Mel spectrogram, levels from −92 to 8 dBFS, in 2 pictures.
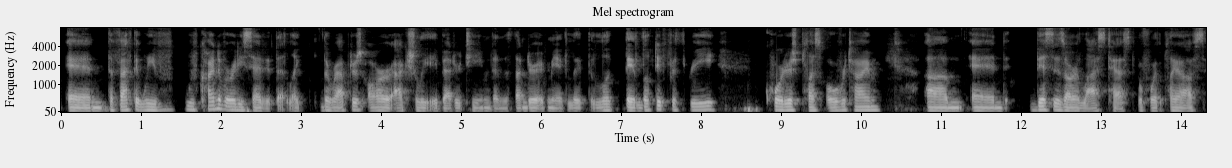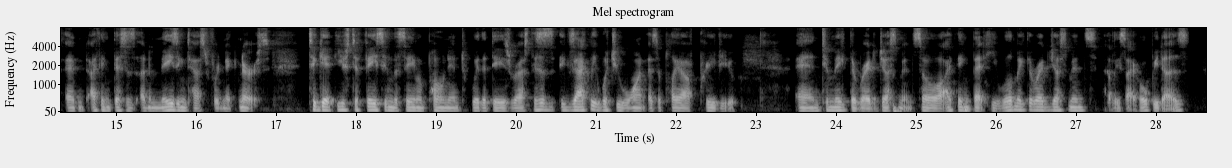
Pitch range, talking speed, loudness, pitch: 95-110 Hz, 205 wpm, -28 LUFS, 100 Hz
